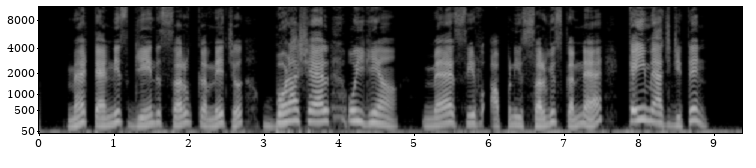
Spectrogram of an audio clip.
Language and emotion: Dogri, happy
